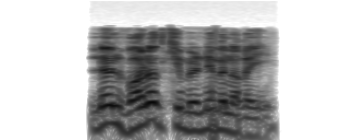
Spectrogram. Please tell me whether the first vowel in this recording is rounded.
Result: no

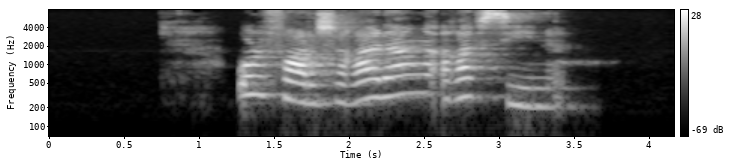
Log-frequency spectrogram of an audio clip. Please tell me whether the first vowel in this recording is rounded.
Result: yes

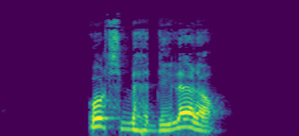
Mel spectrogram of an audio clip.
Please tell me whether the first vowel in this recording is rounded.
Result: yes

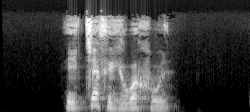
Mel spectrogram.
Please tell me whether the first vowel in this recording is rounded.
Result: no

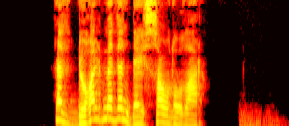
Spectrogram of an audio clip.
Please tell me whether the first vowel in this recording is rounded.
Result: no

